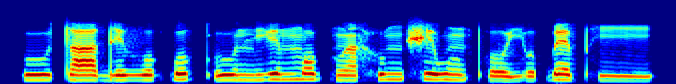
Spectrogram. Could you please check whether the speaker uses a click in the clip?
no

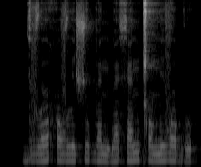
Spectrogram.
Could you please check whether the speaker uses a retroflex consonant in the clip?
no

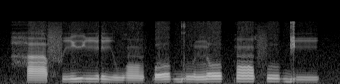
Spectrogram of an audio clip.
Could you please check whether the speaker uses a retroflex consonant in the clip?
no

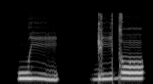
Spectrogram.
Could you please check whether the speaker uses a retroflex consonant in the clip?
yes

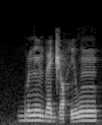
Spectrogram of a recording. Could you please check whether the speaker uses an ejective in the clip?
no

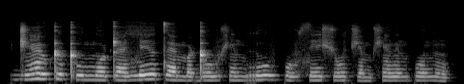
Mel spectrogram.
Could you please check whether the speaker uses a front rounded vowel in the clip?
no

